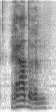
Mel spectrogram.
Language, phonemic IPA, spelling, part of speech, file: Dutch, /ˈraːdə.rə(n)/, raderen, noun, Nl-raderen.ogg
- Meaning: plural of rad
